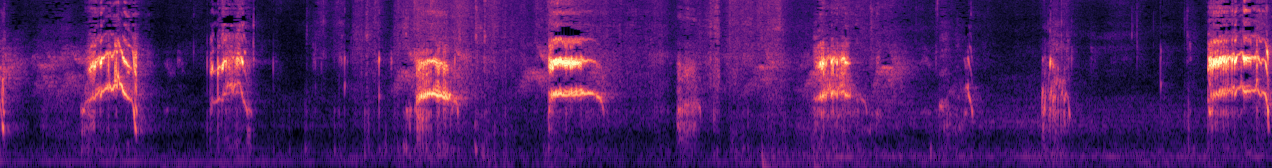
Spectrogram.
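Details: African grey parrot chick being hand-fed, calling with loud, harsh, wavering squawks that dip and rise, repeated roughly once a second with brief pauses, over a faint low hum.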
